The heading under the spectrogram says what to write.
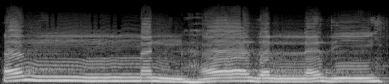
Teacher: nun sukun bertemu dengan huruf ha, itu hukumnya idhar halqi. Jadi dibaca jelas jelas di tenggorokan.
